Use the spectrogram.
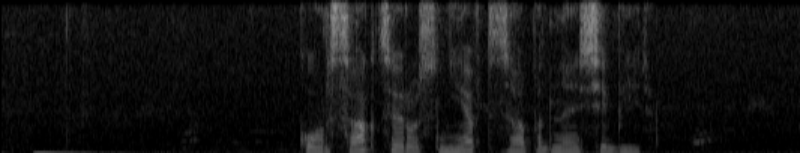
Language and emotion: Russian, neutral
